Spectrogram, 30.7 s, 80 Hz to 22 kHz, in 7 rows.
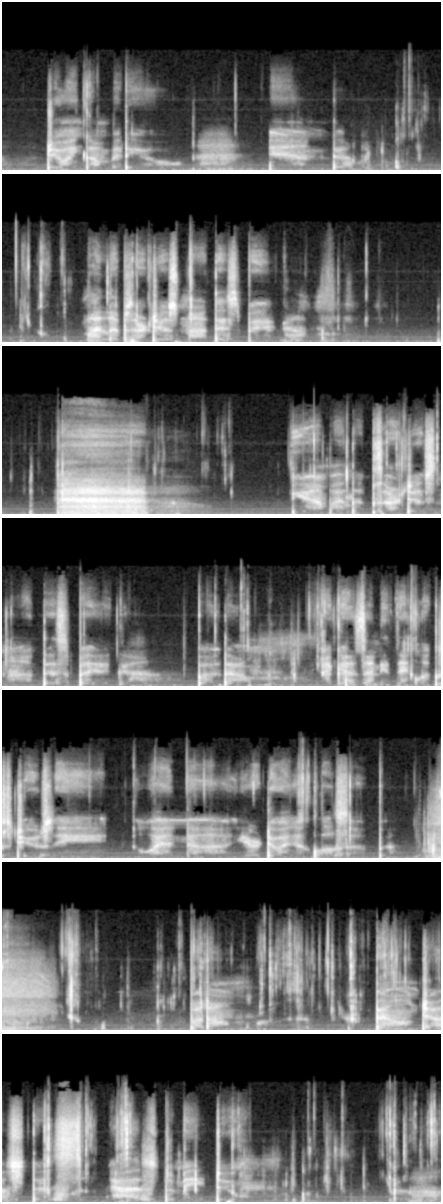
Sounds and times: Whispering: 0.5s - 1.8s, 2.7s - 3.8s, 5.3s - 7.5s, 11.7s - 14.6s, 15.2s - 21.5s, 23.8s - 29.3s, 30.2s - 30.7s
Chewing, mastication: 3.6s - 5.2s, 10.8s - 11.2s, 15.6s - 16.6s, 21.7s - 26.0s, 26.7s - 27.4s, 28.0s - 30.7s.

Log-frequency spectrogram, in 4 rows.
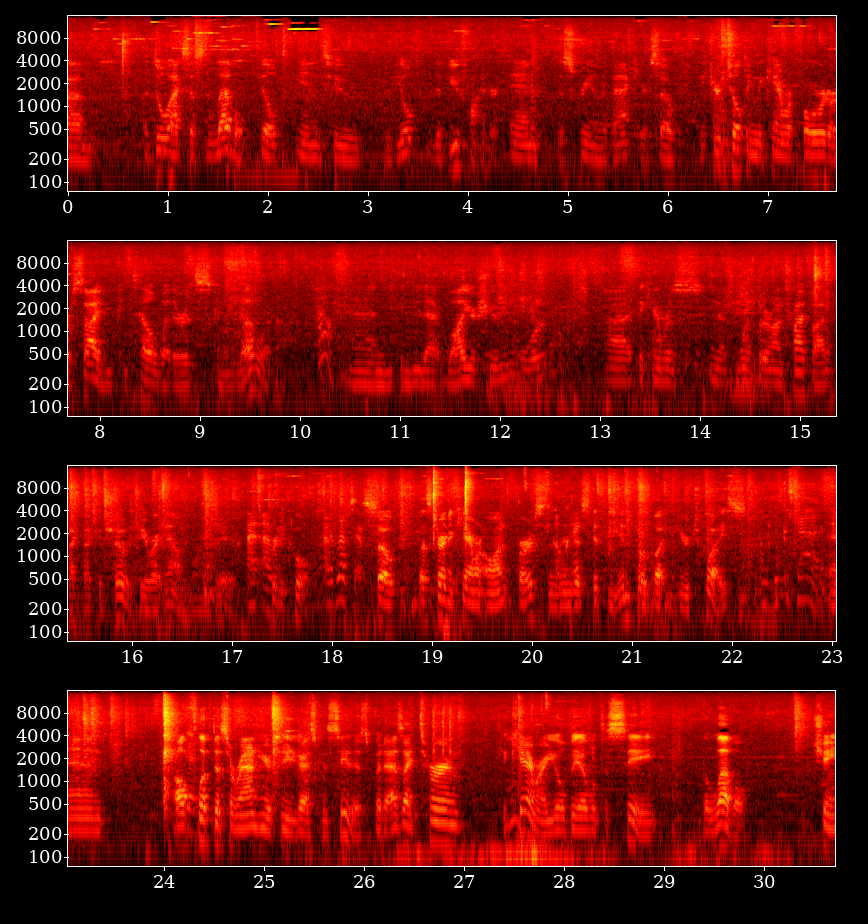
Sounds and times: Speech: 0.0s - 12.5s, 13.1s - 23.4s, 24.0s - 29.8s.

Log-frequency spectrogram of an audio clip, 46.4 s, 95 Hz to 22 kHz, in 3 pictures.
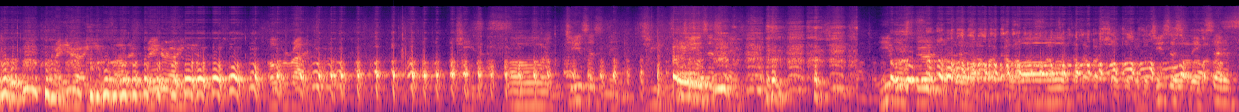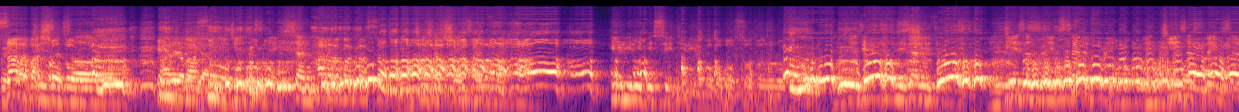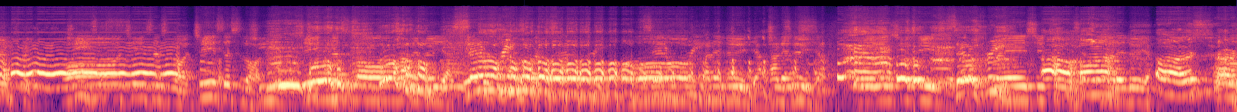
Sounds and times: Speech: 0.6s - 2.8s, 5.7s - 9.4s, 10.8s - 22.0s, 23.1s - 46.4s.

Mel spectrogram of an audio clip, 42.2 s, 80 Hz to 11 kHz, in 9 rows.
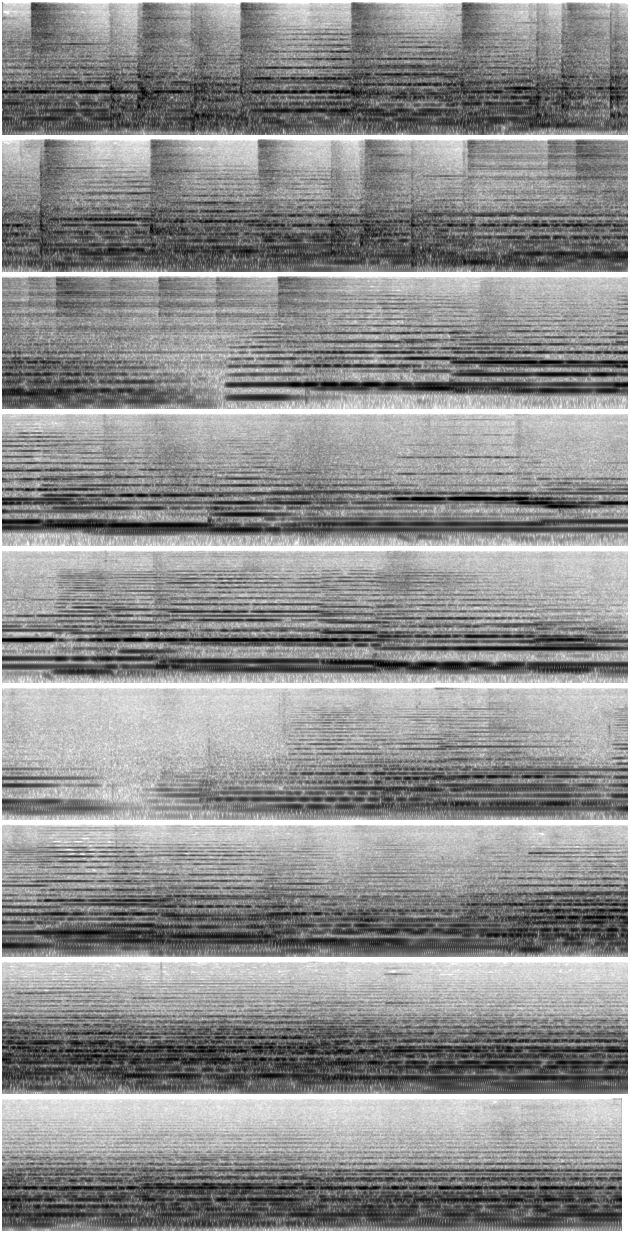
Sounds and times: Classical music: 0.0s - 42.2s
Orchestra: 0.0s - 42.2s.

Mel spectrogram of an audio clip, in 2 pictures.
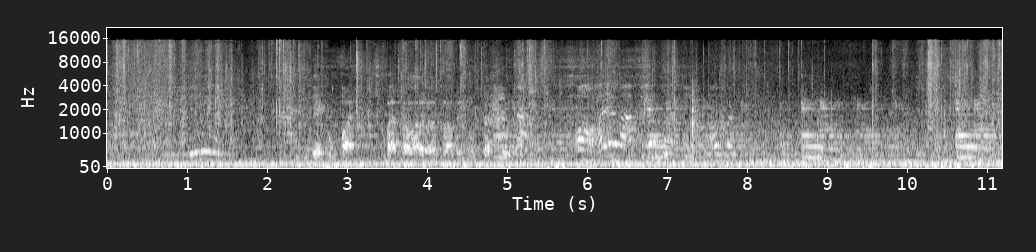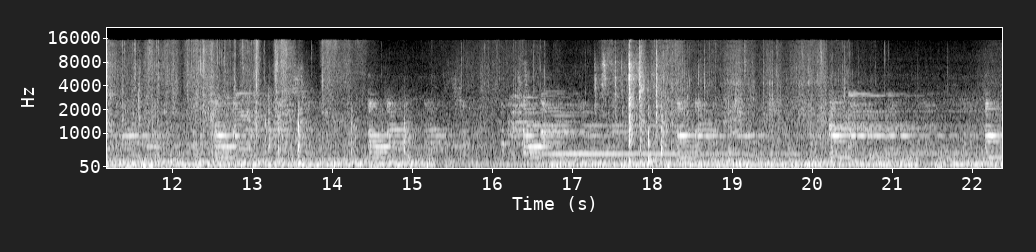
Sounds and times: Music: 0.0s - 22.3s
Speech: 2.4s - 8.0s.

